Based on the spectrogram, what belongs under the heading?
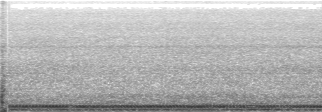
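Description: Mercedes SUV's engine idling, a steady low hum.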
